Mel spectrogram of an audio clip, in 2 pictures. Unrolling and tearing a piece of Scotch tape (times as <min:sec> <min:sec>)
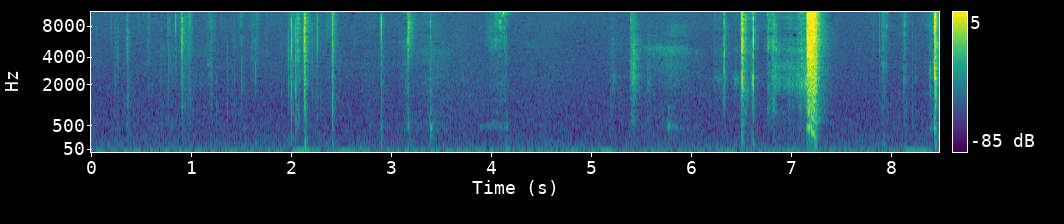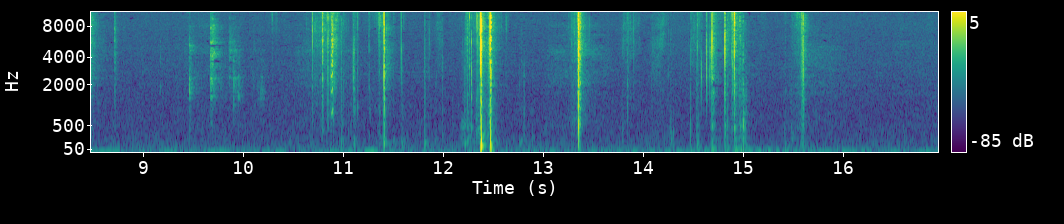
0:00.3 0:02.5, 0:06.2 0:08.6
